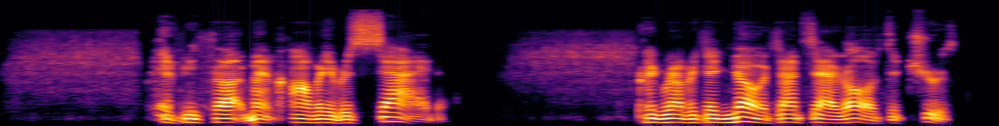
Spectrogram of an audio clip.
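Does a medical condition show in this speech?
Yes: Ullrich congenital muscular dystrophy; diagnosed at 4.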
